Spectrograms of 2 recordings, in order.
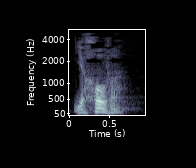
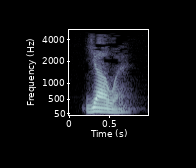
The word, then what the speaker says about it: Yahweh: And so most scholars, as I say, do not believe that the way you pronounce the four consonants is Yehovah. We believe that it's pronounced Yahweh.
